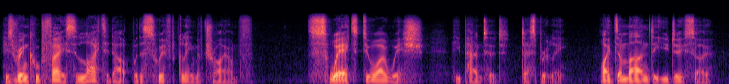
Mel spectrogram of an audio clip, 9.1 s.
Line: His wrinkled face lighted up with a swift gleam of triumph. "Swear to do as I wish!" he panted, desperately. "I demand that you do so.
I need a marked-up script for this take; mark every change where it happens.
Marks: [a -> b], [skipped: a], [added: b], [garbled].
His wrinkled face lighted up with a swift gleam of triumph. "Swear to do [skipped: as] I wish!" he panted, desperately. "I demand that you do so.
